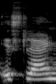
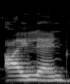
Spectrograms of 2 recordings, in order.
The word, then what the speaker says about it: island: जब भी एस से पहले आई आए, आई एस से पहले, तो एस साइलेंट हो जाएगा। जैसे अब ये कुछ डिज़ाइन है, ISLAND। अब यहाँ पर इसको इसलैंड नहीं बोलेंगे, आइलैंड बोलेंगे।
